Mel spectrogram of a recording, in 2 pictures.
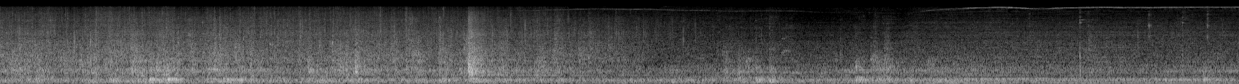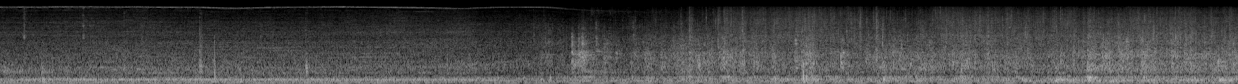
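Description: Rocks and soil tumble from an excavator bucket into a truck bed with a rough clatter.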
